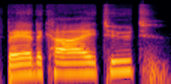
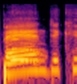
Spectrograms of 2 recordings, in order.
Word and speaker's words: Bandicoot: are aware of the this uh uh crash Bandai toot crash how do you say this name I'm trying to read it CRA Crash Bandicoot oh my God I love it um apparently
